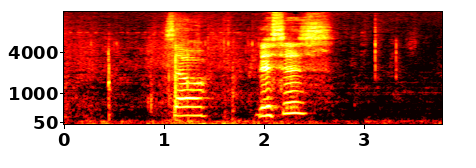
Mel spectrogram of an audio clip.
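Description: A girl laughs and squeals.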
